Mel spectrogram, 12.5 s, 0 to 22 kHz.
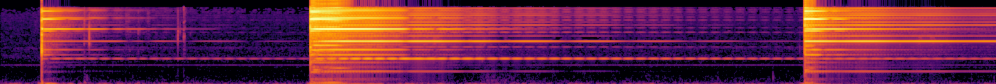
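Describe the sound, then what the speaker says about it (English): A meditation bell is struck three times: a light first tap, then two full, bright rings spaced several seconds apart, each with a long shimmering decay in an otherwise silent room. "When I ring the bell 3 times, please come out of meditation"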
